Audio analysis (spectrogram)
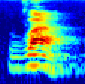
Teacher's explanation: व का उच्चारण दंतोष्ठ। व तो हम दांत और ओष्ठ से बोलते हैं।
